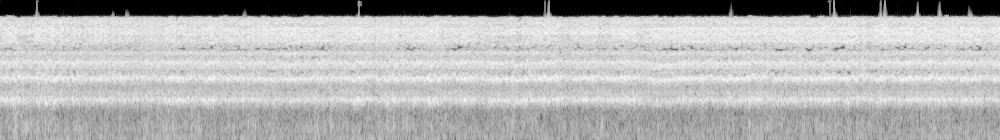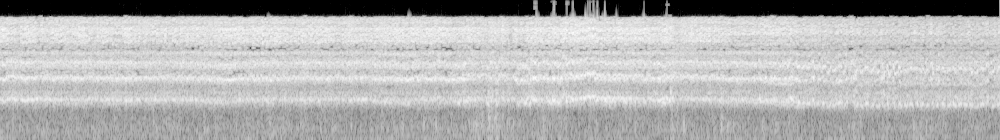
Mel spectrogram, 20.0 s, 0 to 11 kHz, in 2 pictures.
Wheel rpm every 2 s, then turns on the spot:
240, 230, 230, 230, 230, 230, 230, 230, 230, 170.
none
